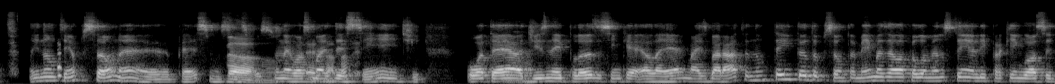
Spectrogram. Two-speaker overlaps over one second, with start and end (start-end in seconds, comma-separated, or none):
2.2-3.7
